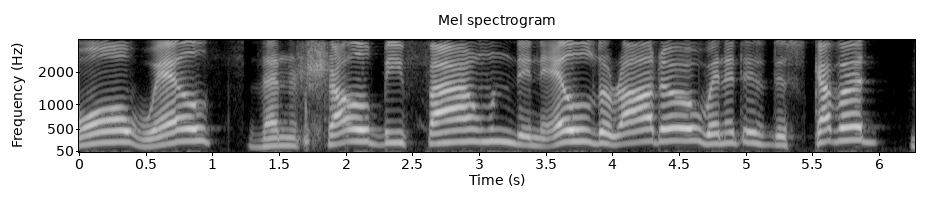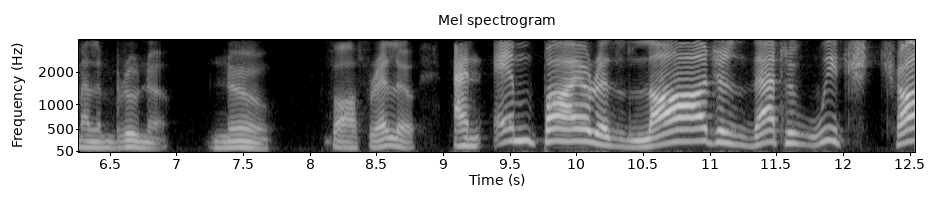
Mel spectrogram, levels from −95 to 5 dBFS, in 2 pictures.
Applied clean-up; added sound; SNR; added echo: none; none; none; none.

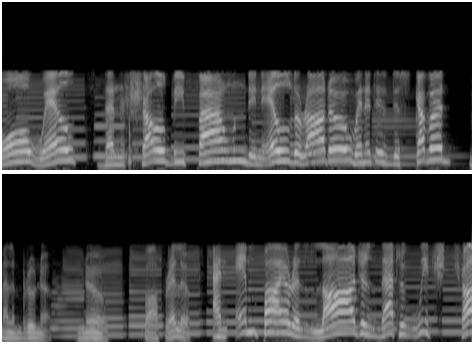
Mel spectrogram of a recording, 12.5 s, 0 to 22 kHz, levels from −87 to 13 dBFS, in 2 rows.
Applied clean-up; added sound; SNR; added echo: none; Wind instrument, woodwind instrument; 17 dB; none.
